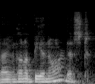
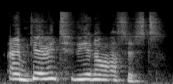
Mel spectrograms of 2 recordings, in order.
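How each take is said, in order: First: It is said firmly and decisively. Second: It is said in a posh, pretentious voice. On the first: The speaker firmly commits to a choice. "I was a decisive person. So I had that decisiveness" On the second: Others heard it as snobbish and affected. "Or as people heard it like this"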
